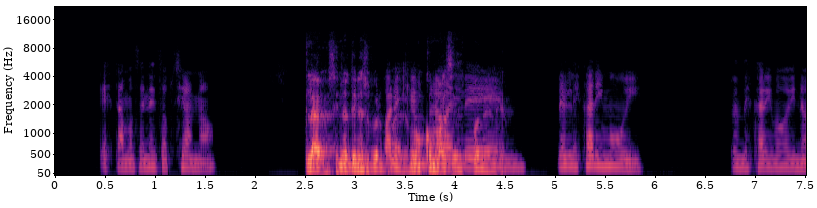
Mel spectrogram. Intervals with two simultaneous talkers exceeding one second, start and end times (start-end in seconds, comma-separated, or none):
3.2-4.6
